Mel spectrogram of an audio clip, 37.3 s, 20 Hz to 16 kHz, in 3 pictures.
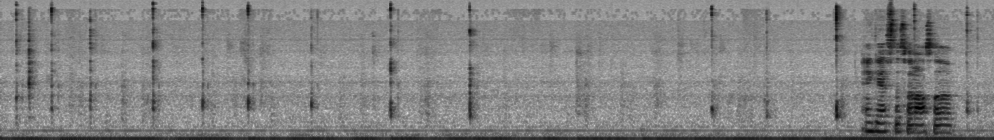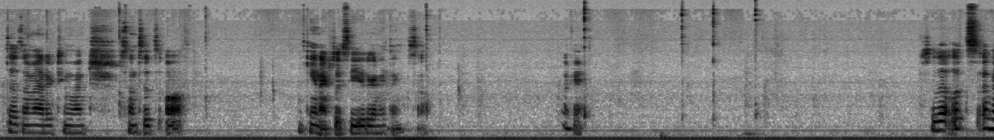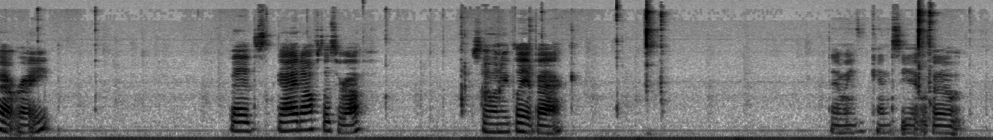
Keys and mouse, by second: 12.4 double click, 18.1 double click, 21.5 double click, 28.9 right click, 30.6 double click, 33.1 Return, 36.5 Return.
